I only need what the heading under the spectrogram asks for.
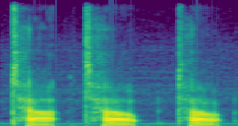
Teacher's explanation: the th in thousand kind of got stopped, came out a little like a t. Ta- Kind of a ta instead of a thou.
